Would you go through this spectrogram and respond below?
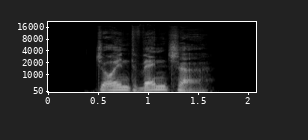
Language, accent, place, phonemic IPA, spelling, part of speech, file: German, Germany, Berlin, /ˈdʒɔɪ̯nt ˈvɛntʃɐ/, Joint Venture, noun, De-Joint Venture.ogg
- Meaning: joint venture (a cooperative business partnership)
